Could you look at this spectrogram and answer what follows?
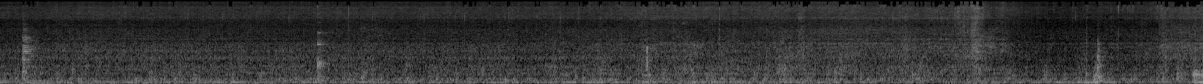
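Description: Mashed roasted brinjal frying with spring onions in a pan, a steady, dense sizzle throughout with a few faint scraping stirs, close and moderately loud.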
